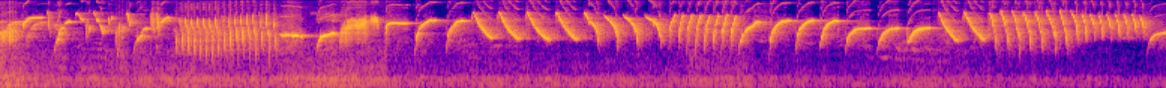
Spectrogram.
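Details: Canary singing a blackthroat-style 'isian' (learned) song, played as a lure to get canaries singing; an unbroken run of rapid high trills, buzzy rolls and sweeping whistled notes repeating several times per second, with no other sounds.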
